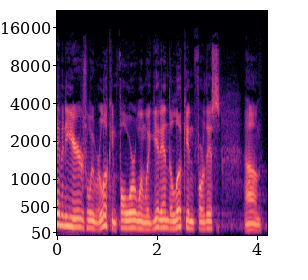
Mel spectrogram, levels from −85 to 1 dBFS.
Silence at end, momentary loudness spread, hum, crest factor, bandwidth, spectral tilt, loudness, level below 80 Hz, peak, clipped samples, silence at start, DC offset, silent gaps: 0.1 s; 6 LU; none; 16 dB; 12.5 kHz; -6 dB/octave; -17 LUFS; -60 dBFS; 0 dBFS; under 0.1%; 0 s; under 0.1%; none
